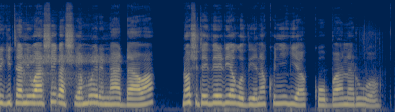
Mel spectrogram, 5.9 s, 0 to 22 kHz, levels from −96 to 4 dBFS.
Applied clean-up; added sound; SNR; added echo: neural mask model RNNoise.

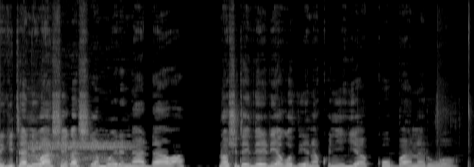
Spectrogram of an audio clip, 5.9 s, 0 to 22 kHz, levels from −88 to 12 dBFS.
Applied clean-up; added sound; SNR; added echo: classical method Wiener filter.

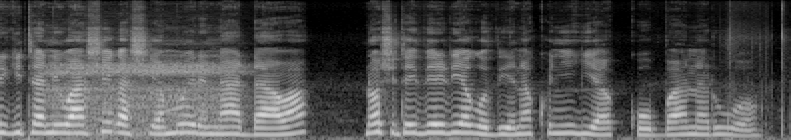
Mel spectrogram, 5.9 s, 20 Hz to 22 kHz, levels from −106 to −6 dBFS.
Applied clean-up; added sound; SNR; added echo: none; Breathing; 10 dB; none.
